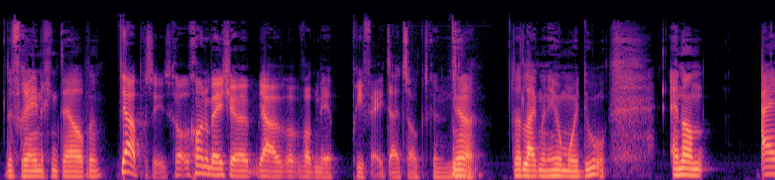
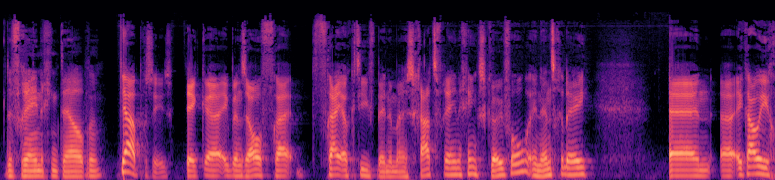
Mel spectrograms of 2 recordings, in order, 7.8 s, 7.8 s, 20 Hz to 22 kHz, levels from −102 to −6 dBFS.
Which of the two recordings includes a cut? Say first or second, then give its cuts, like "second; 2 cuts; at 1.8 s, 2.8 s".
second; 2 cuts; at 1.7 s, 3.8 s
